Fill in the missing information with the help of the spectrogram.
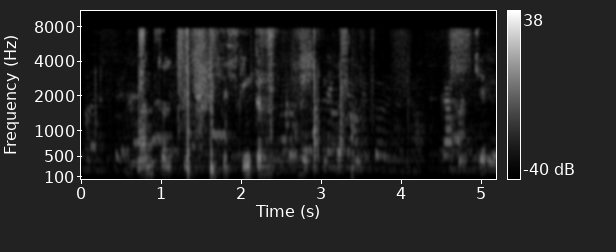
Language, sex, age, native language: Icelandic, male, 20-29, Icelandic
